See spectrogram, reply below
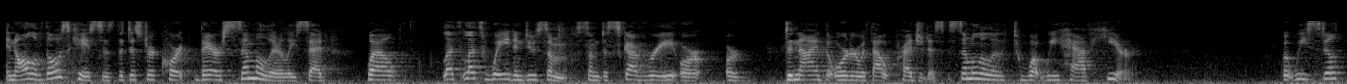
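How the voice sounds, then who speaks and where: A woman speaking as a lawyer, giving a formal, firm and measured argument to an appeals court. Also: mid-range voice. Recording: muffled courtroom recording, faint background noise.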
